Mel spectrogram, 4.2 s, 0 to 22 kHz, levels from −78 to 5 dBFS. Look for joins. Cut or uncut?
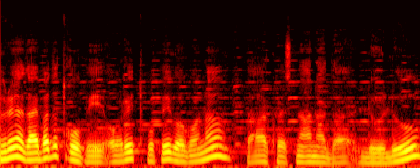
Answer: uncut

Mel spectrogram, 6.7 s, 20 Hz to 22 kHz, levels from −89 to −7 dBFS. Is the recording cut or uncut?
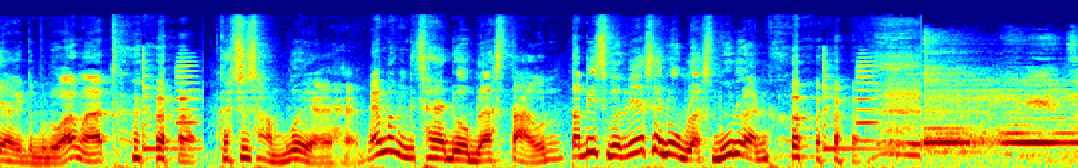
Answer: cut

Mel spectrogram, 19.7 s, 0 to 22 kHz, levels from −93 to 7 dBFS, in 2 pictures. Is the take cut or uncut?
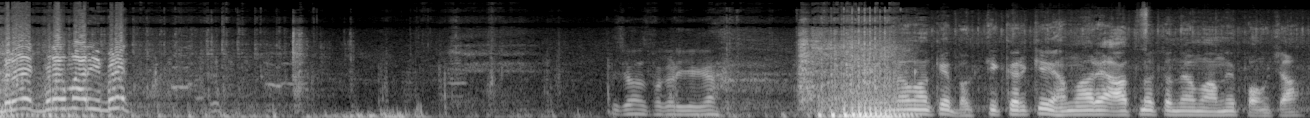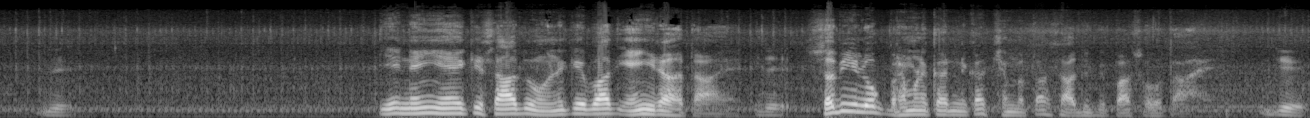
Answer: cut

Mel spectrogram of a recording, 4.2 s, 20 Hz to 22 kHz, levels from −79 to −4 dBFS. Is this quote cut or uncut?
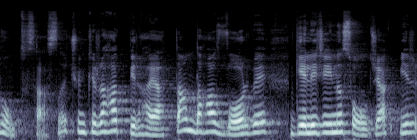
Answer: cut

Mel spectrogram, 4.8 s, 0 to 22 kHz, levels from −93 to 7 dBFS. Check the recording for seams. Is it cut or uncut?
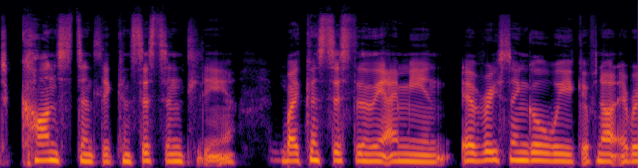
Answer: uncut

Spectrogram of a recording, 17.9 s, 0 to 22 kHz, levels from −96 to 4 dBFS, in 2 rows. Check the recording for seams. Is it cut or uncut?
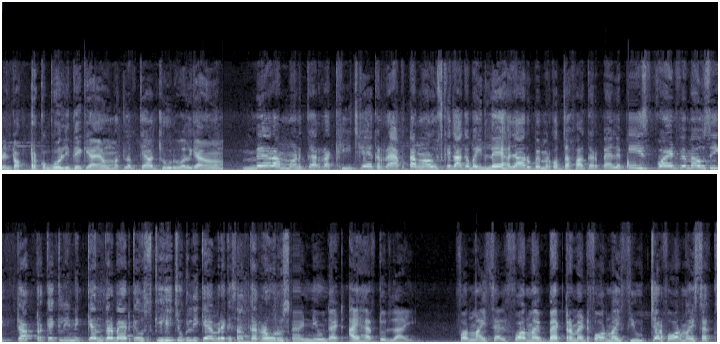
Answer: cut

